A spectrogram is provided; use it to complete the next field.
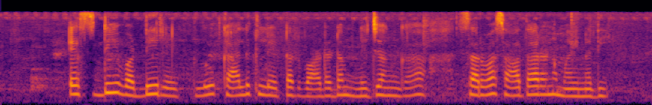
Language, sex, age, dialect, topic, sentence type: Telugu, female, 18-24, Southern, banking, statement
